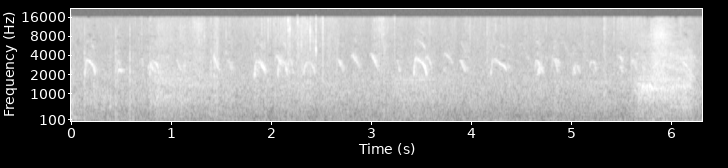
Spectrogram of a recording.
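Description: A flock of young chickens peeping: many short, high chirps scattered steadily and overlapping, faint.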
